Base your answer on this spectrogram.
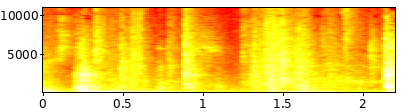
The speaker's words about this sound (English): Can I just trouble you to close these doors?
